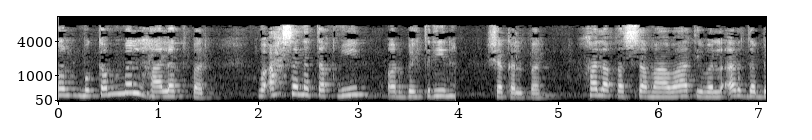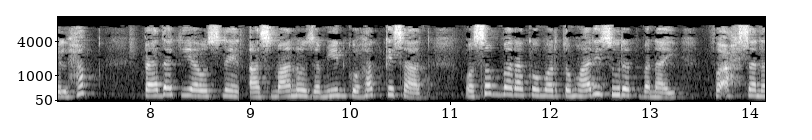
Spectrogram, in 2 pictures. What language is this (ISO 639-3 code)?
urd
